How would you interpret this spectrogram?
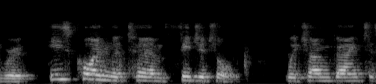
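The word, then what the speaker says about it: phygital: invested in precision group he's coined the term fidget which i'm going to say i think it's it's not it's spelt p h y g i t a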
